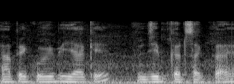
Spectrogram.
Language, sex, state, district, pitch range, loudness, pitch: Hindi, male, Chhattisgarh, Bastar, 110-120 Hz, -17 LUFS, 120 Hz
